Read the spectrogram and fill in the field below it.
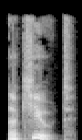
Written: acute

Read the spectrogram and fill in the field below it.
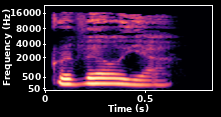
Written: grevillea

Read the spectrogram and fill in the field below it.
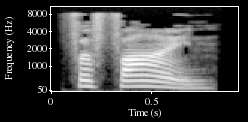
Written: fifine

